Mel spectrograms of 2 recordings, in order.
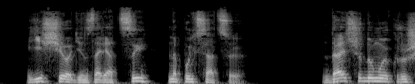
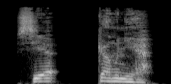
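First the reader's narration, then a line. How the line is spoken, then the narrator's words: Hoarse shout. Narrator (Russian): хрипло выкрикнул он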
